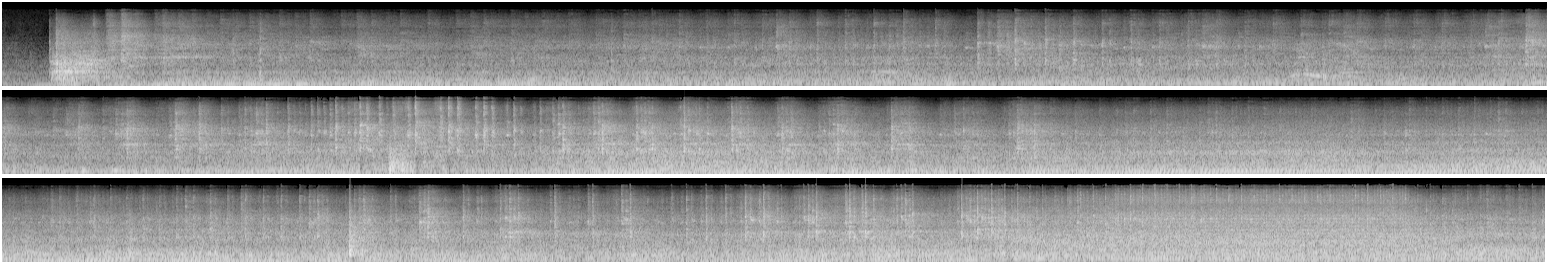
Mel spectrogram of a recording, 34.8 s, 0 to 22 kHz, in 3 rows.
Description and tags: Pegasus starting
Restored 1929 Model A Ford truck starting up. The vehicle was used as a bookmobile in Everett, Washington from 1929 to 1950.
